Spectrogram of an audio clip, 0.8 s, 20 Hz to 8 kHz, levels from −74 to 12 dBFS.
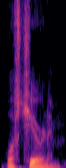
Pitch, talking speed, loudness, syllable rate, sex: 105 Hz, 215 wpm, -16 LUFS, 6.3 syllables/s, male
